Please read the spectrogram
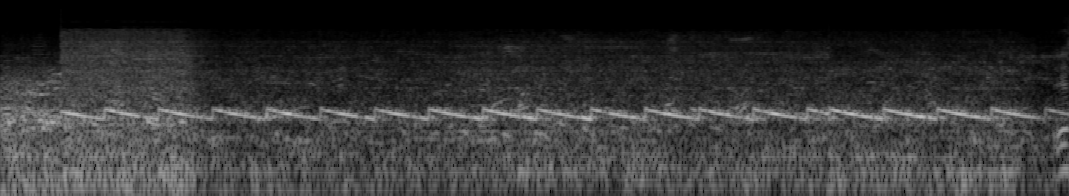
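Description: An emergency vehicle siren sounding a rapid repeating falling tone, nearly three sweeps a second, with a burst of street hiss near the start.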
